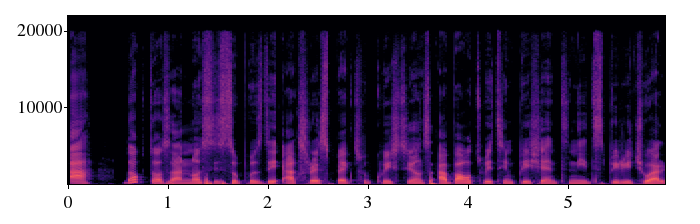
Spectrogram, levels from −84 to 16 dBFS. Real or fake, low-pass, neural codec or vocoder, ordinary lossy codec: real; none; none; none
